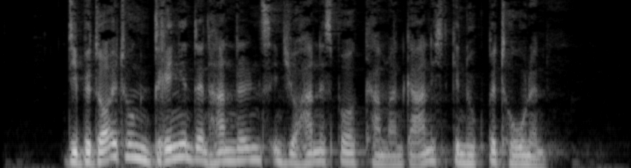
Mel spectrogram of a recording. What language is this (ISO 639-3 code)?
deu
